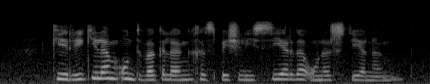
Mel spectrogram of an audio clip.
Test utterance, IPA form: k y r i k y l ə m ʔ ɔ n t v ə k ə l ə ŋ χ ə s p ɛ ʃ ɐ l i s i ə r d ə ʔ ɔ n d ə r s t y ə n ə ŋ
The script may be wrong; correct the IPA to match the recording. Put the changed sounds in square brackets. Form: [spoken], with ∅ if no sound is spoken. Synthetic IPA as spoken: k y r i k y l ə m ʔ ɔ n t v ə k ə l ə ŋ χ ə s p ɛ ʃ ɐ l i s i ə r d ə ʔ ɔ n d ə r s t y ə n ə ŋ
